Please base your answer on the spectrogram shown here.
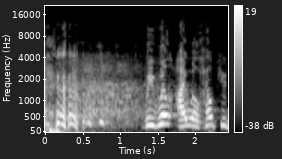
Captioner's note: laughter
